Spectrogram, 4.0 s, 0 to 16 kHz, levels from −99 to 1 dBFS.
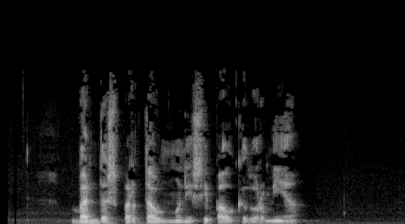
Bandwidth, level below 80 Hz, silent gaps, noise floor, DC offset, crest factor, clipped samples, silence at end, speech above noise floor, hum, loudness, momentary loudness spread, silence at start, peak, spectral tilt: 10.5 kHz; -60 dBFS; none; -73 dBFS; under 0.1%; 26 dB; under 0.1%; 1.1 s; 46 dB; none; -27 LUFS; 11 LU; 0.7 s; -4 dBFS; -4.5 dB/octave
